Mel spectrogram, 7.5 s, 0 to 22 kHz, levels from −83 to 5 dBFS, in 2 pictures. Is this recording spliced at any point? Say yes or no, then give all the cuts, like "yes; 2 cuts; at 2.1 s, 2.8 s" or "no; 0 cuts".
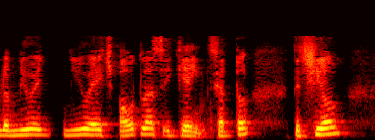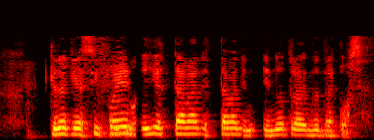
yes; 2 cuts; at 5.1 s, 6.1 s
